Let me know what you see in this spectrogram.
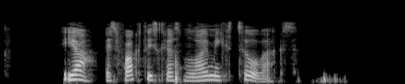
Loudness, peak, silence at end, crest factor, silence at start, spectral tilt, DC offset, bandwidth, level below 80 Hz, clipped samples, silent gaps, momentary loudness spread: -20 LUFS; 0 dBFS; 0.7 s; 22 dB; 0.65 s; -4.5 dB/octave; under 0.1%; 8 kHz; -58 dBFS; under 0.1%; 0.99-1.05 s, 3.02-3.10 s; 20 LU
